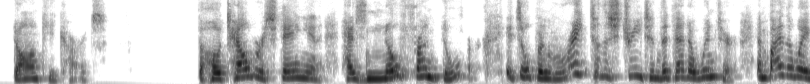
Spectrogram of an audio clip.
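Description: A middle-aged man delivers a keynote talk in a husky, slightly breathy voice. He tells stories in a lively, conversational way, dropping in asides as he goes. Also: high-pitched. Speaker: keynote speaker.

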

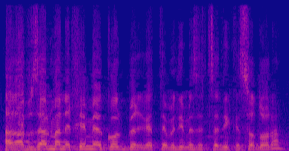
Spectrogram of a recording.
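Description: High, bright-voiced rabbi preaching dramatically. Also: male voice, flat delivery, a little hiss or hum. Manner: dramatic storytelling, rising to emotional shouts. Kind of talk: sermon. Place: synagogue.

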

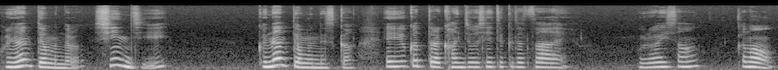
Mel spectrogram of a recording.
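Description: A young woman with a high, bright voice and a chats casually with viewers on her livestream. She is bubbly and giggly, and she talks loudly. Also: a little fast. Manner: giggly, bubbly, frequent laughter; self-describedly loud voice. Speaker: idol livestreamer. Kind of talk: casual chat reading viewer comments.

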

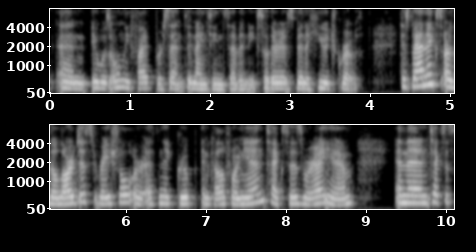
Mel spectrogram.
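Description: Through a video-call webcam in a small room, a middle-aged Costa Rican woman delivers a friendly, explanatory lecture with slides. Her voice is medium-pitched with some vocal fry.

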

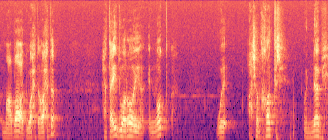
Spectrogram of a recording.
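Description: A young man with an Egyptian Arabic accent teaching Italian in a casual lesson, repeating each word slowly and clearly for learners. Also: fairly high pitch. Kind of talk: casual spoken language lesson.

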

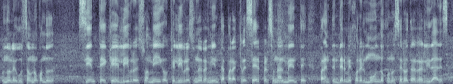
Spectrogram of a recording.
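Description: A man, giving a formal, halting interview answer as an official. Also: mid-range voice, steady tone, a crowd in the background. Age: 40s. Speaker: culture ministry official. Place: large hall full of students. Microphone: handheld reporter's microphone. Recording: noisy hall ambience behind.

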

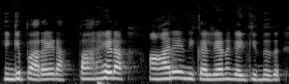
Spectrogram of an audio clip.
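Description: A woman's voice: fairly high pitch, steady tone, brisk, clean tone, natural voice. A woman voicing a proud, status-minded middle-aged mother who scolds her son in a retold serial scene. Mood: scolding.

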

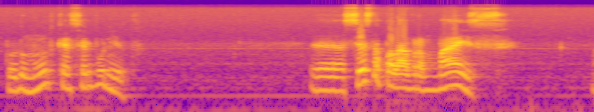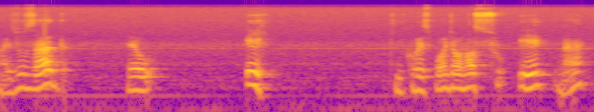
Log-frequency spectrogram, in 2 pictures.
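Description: A language teacher talks through a vocabulary lesson at an unhurried, careful pace. The voice has a gravelly, creaky edge. Each word is said twice, and most phrases close with a small tag question. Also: medium pitch, poor audio. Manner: slow and deliberate, repeats words and asks a tag question after most phrases.

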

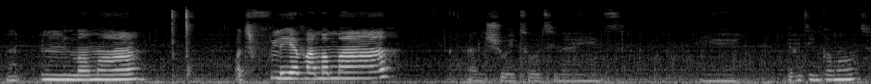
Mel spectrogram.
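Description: A woman's voice: mid-range voice, background noise. Chatty Jamaican woman cooking at home. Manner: chatty, laughs at herself, repeats phrases. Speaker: cooking vlogger. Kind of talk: casual cook-along chat. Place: home kitchen, indoors.

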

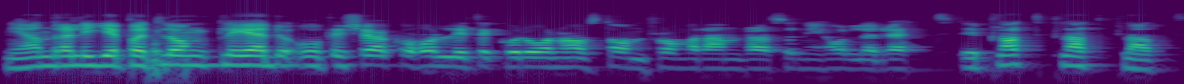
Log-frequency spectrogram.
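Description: A man's voice: on the high side, little pitch movement, fairly bright tone, highs cut off. Upbeat man coaching a race team. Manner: encouraging, calls out watts and turns. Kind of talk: live race coaching over voice chat.

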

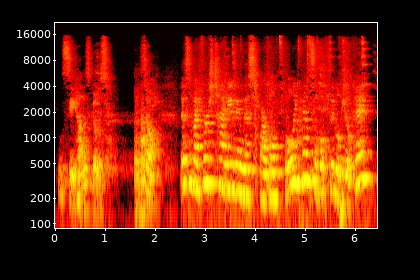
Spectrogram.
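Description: A woman's voice: on the high side, animated, normal speed. A middle-aged woman chatting casually to her viewers as she does chores at home, thinking aloud as she works. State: winded after a workout. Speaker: home vlogger. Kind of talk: casual running commentary. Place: home kitchen and dining room. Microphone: phone camera set across the room. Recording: roomy, distant phone audio with background noise.

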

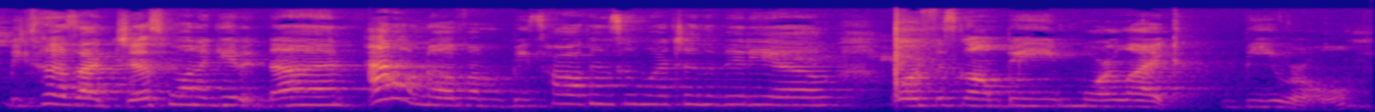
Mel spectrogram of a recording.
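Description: A woman's voice: high voice, slight background noise. A young woman vlogging at home, chatting casually to her viewers about cleaning. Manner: chatty, relaxed, addresses viewers as y'all. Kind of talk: casual clean-with-me vlog chat. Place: home kitchen and living room, indoors. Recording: echoey room.

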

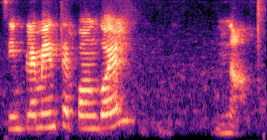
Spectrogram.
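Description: A Colombian woman teaching an English grammar class, explaining slowly and patiently while questioning her students. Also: sits high, big pitch swings, bright, forceful tone, a little hiss or hum, poor audio. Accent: Colombian Spanish.

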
